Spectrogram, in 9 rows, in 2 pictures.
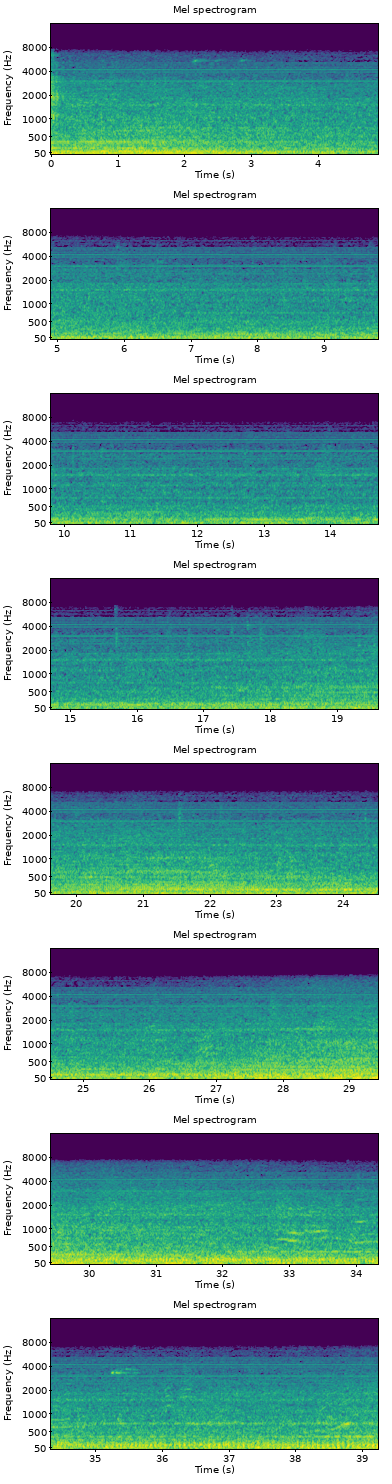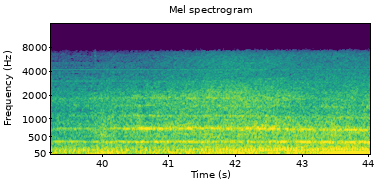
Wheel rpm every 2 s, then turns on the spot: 0, 0, 0, 0, 0, 0, 0, 0, 0, 0, 0, 0, 0, 0, 0, 0, 0, 0, 0, 0, 0, 0.
none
